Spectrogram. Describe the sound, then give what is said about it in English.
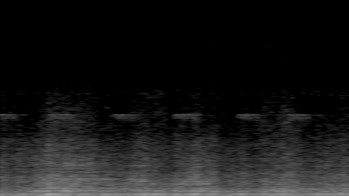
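An airplane flying overhead, heard from a porch as a steady, continuous low roar with a broad rushing hiss on top, holding at an even loudness throughout with no voices present. “There's a plane flying over now. Can you hear it?”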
